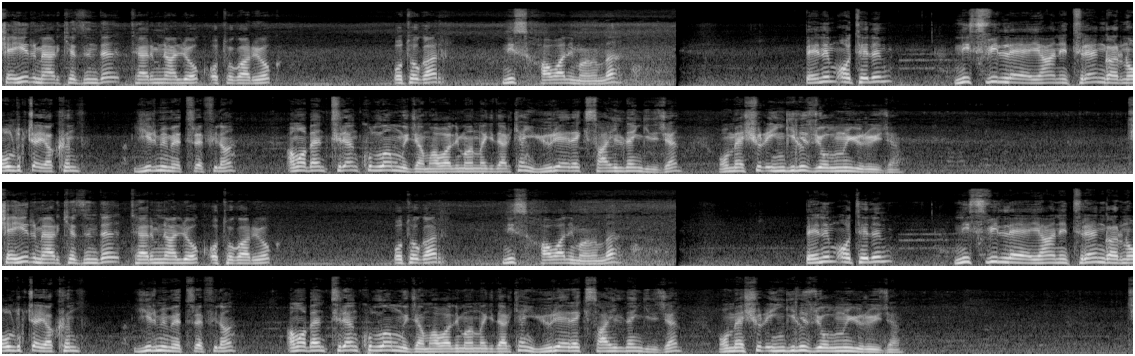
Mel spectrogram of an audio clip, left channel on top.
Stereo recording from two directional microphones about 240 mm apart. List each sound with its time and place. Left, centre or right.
0.0 s speech: centre
3.9 s speech: centre
8.0 s speech: centre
